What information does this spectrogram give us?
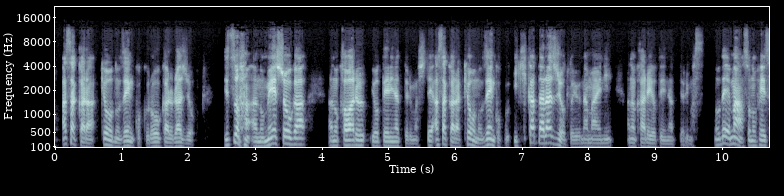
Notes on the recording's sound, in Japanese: ラジオ放送は生放送で収録します。Zoomというツールを使って生放送！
